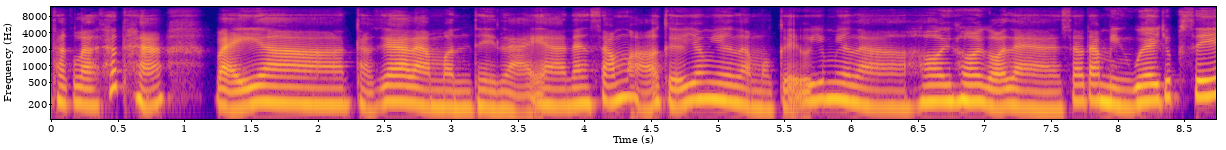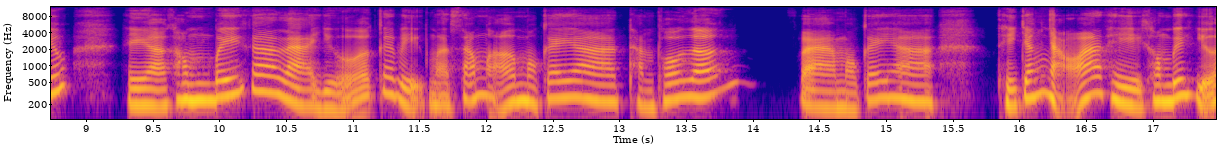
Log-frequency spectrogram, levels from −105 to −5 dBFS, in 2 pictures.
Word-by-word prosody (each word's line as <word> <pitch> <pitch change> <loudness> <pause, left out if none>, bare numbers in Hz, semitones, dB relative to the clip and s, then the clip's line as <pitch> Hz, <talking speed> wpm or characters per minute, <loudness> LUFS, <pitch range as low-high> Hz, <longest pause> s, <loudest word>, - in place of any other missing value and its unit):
thật 215 -2 -4
là 195 -2 0
thích 400 +2 -2
hả? 245 -3 +1 0.4
Vậy, 190 +1 +2
à, 205 -2 +2
thật 190 -5 -7
ra 220 +1 +4
là 200 -3 +3
mình 180 -1 -4
thì 180 -1 -5
lại 170 +4 -3
đang 205 +1 0
sống 235 +4 0
ở, 220 - -2
kiểu 190 -2 -2
giống 245 +3 +1
như 235 -2 +1
là, 200 -3 -2
một, 170 -1 -6
kiểu - - -5
giống 250 +2 0
như 240 -2 +2
là, 180 -4 -3
hơi 225 +2 +1
hơi, 225 0 +3
gọi 185 -2 +1
là, 170 -3 -3
sao 225 +7 -4
ta, 230 0 +2
miền 200 -5 +1
quê 225 +2 +3
chút 270 +2 -4
xíu. 275 +4 +3 0.5
Thì, 190 0 +1
à, 185 -1 +2
không 235 0 +3
biết 295 +8 +1
á, 340 -2 +4
là, 215 -9 +3
giữa 155 -6 -2
cái 310 -2 -4
việc 210 -8 -2
mà 100 0 -3
sống 240 - -4
ở 215 -7 -1
một 225 -2 +1
cái, 255 +1 -2
a, 240 -4 +1
thành 185 -2 -8
phố 235 +6 -1
lớn 270 +6 +3 0.6
và 175 -1 +3
một 165 -2 -4
cái, 240 +2 -3
a, 230 -4 0 0.5
thị 190 - -1
trấn 270 +5 +1
nhỏ - - +2
á, 270 +6 +5
thì 205 -7 +1
không 225 +5 +1
biết 285 +4 +2
giữa - - +2
215 Hz, 220 wpm, -24 LUFS, 185-245 Hz, 0.6 s, á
